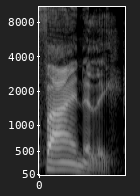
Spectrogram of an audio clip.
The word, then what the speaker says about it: finally: Finally, c'est F-I-N-A-L-L-Y, finally. T'as des prononciations, oui? Finally. Accent tombé sur le premier syllabe, là. Finally. F-I-N-A-L-L-Y, ça veut dire en bon créole, enfin, séraphin, pied fin, manger à réussir, arriver sous table, là.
